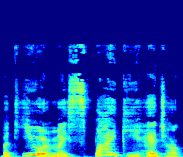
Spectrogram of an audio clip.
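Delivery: plain reading voice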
